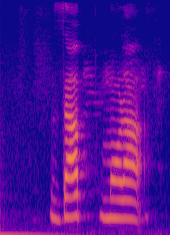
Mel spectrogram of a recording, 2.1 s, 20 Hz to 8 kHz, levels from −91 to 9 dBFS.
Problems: none marked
